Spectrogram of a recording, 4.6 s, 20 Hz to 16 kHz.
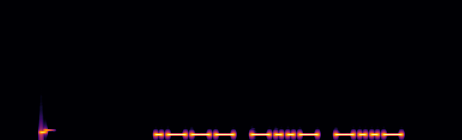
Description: Morse code, heard as a keyed tone, about 20 wpm, 700 Hz. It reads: JXX
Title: USA Call Sign Postfixes - 3 Letters 20wpm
